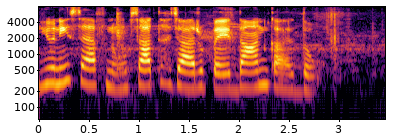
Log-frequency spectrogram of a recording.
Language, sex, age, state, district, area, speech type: Punjabi, female, 18-30, Punjab, Faridkot, urban, read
